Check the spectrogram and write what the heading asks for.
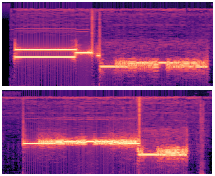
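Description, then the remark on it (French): A receiving modem answers a call from another modem with steady electronic handshake tones, asking whether the connection can start under a particular protocol, shifting between pitches with harsh buzzy stretches, loud, pausing briefly before another round of tones. “Là, c'est le modem destinataire qui répond et qui demande si la conversation peut démarrer selon un protocole particulier.”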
